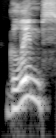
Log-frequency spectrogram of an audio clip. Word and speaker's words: glimpse: word so we've got to make it big glimpse of the glimp of the he got a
